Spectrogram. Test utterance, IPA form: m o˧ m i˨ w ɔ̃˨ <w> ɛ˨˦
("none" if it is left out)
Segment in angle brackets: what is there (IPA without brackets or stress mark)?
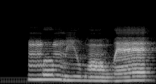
w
